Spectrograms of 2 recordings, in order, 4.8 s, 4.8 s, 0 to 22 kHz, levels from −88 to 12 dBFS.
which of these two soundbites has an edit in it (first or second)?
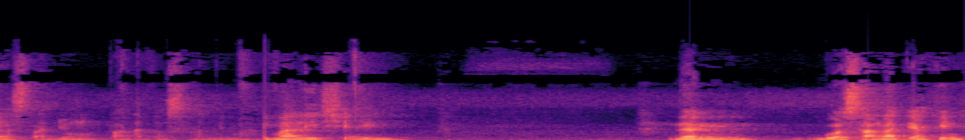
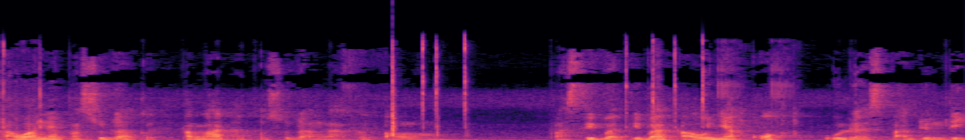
first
